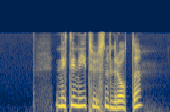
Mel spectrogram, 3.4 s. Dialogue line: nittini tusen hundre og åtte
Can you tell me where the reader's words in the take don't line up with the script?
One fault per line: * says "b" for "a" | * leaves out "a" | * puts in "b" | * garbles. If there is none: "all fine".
all fine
